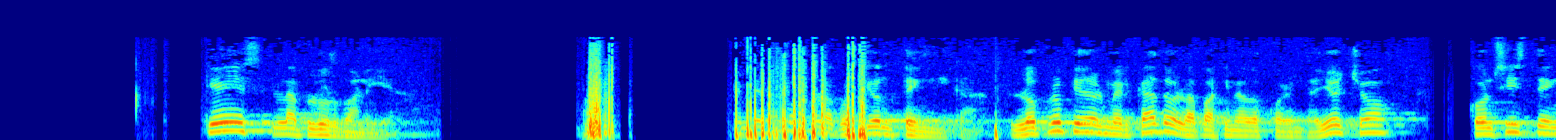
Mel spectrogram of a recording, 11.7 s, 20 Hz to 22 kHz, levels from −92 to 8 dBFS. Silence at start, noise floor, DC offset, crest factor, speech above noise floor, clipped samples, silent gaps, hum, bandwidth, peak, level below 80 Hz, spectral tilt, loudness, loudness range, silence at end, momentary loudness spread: 1.55 s; under -90 dBFS; under 0.1%; 22 dB; over 69 dB; under 0.1%; 3.45-4.31 s, 4.77-5.44 s, 10.76-10.82 s, 10.90-11.01 s; none; 8.8 kHz; 0 dBFS; -40 dBFS; -7.5 dB/octave; -22 LUFS; 5 LU; 0 s; 13 LU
